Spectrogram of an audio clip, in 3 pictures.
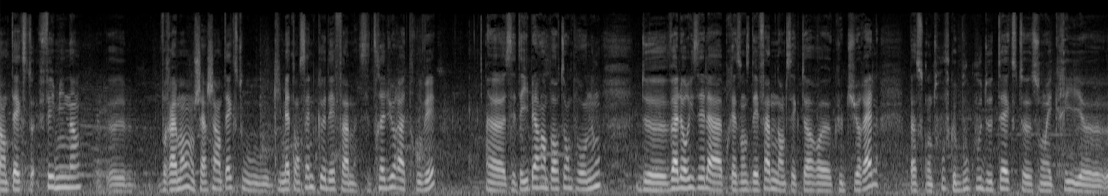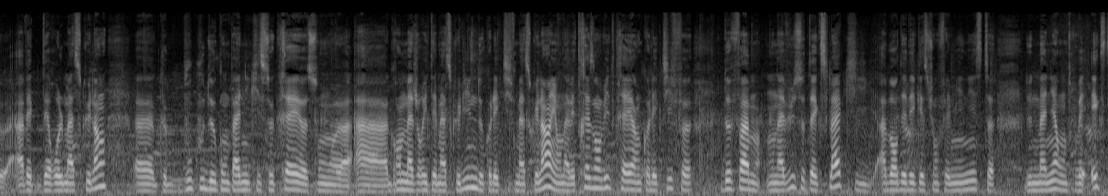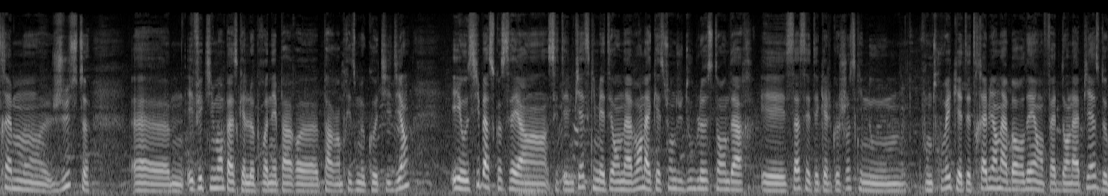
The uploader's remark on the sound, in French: Nous sommes parties au festival des arts de rue : Chalon dans la rue, à la recherche de spectacles féministes.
